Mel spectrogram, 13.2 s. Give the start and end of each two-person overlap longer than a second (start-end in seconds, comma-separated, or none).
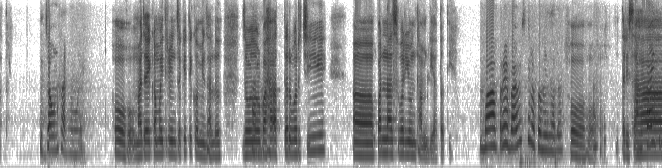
none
